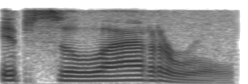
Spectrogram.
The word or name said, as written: ipsilateral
